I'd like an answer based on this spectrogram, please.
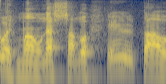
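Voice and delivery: put-on deep, mannish, slow preacher voice. Imitating a woman preaching who tries to talk like a man, in put-on deepened voice. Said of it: "engrossar a voz".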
